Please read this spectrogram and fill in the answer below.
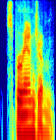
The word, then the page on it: sporangium: American English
